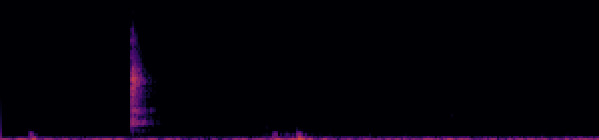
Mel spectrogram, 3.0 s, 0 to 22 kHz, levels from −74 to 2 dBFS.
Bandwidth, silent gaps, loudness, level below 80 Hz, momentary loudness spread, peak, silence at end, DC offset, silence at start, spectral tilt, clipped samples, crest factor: 14 kHz; none; -44 LUFS; -50 dBFS; 25 LU; -20 dBFS; 0 s; under 0.1%; 0 s; -2.5 dB/octave; under 0.1%; 24 dB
